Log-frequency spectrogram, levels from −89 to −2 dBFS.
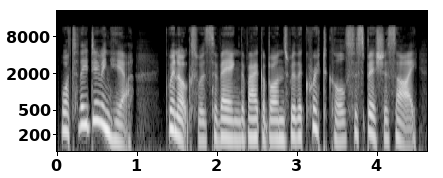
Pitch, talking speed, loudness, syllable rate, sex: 190 Hz, 195 wpm, -19 LUFS, 6.2 syllables/s, female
